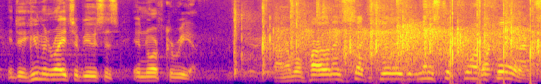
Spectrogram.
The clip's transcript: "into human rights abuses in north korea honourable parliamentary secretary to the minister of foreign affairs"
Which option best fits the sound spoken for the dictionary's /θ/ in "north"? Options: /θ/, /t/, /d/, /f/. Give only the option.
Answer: /θ/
